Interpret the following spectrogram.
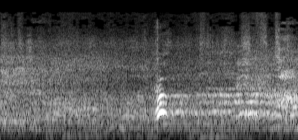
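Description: A single loud shout, as a taekwondo fighter's yell or a referee's call, about a second in. It rises sharply in pitch and is then held, over the murmur of a large sports hall.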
